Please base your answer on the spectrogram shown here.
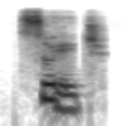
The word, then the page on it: sewage: Indian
